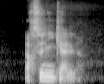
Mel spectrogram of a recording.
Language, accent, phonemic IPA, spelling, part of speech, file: French, France, /aʁ.sə.ni.kal/, arsenical, adjective, LL-Q150 (fra)-arsenical.wav
- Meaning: arsenical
